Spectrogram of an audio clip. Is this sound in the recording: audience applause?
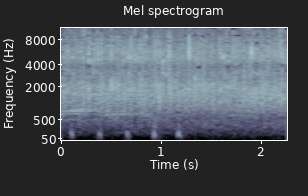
yes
